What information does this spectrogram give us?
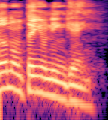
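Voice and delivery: lightly acted victim, low and soft; understated woe-is-me, pitched well down; mild self-pity. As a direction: play the victim quietly, in a low voice. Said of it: "nos vitimizamos, dizendo".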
